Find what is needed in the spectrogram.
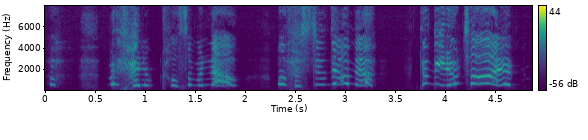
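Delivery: high, crying desperation; panicked. Acted. Woman alone deciding to call for help, panicked. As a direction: blurt it out in rising panic.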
